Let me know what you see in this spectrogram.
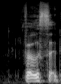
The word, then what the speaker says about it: boatswain: But also just within English, I found out in this reading that I've been pronouncing boatswain wrong for, I don't know, 20 years. How do you say it? Bosun, which doesn't make any sense to me because boatswain is so much more elegant.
